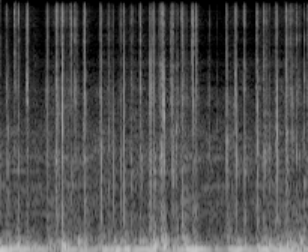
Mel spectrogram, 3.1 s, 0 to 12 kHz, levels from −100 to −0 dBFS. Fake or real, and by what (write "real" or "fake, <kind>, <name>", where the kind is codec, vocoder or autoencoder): fake, codec, SNAC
